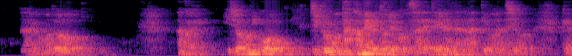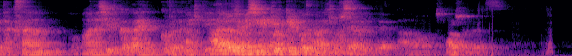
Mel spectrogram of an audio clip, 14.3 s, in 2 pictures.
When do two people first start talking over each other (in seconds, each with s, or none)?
9.7 s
